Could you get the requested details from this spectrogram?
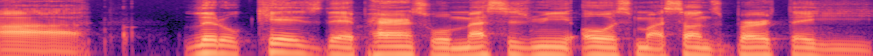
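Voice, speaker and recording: A moderate-paced man's voice, fairly low, with ordinary pitch variation, in a very clean recording with a silent background. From Massachusetts, Lawrence. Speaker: sports superfan and social media personality. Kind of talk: casual podcast chat.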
